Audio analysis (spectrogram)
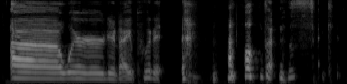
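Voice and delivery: ordinary talk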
